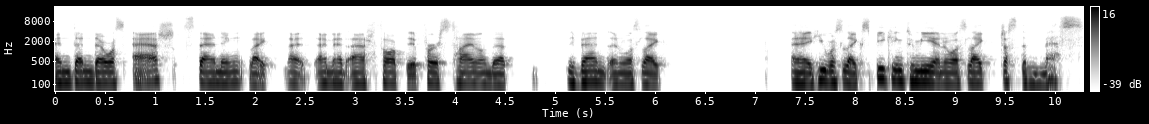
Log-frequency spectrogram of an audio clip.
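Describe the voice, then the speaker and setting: With a German accent, a man of medium pitch speaks at a moderate pace in a flat monotone, his tone dark and mellow, leaving long, frequent pauses. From Germany. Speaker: digital artist. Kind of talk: casual chat. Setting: video call. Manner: halting.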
